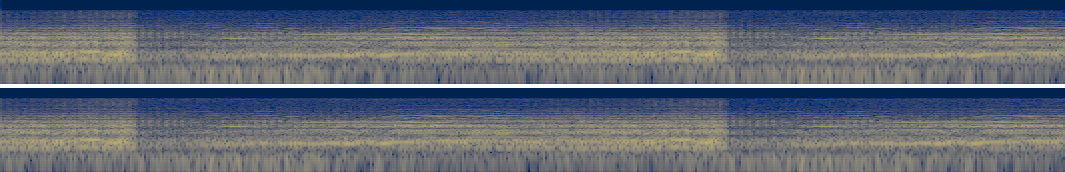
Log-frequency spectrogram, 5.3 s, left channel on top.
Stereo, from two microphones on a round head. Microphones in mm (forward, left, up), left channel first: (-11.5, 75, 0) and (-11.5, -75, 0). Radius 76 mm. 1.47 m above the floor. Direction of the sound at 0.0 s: 5° right (ahead or behind).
